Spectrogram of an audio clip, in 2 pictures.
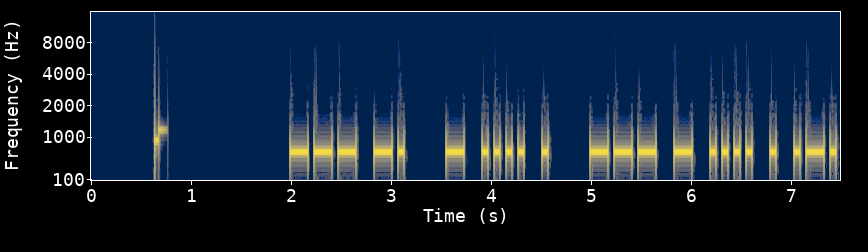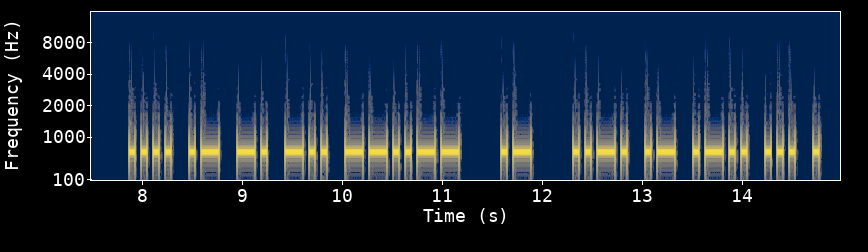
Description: Morse code, heard as a keyed tone, about 20 wpm, 700 Hz. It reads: ON THE OTHER HAND, A FALSE
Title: Sentences from Top 1600 Words 20wpm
